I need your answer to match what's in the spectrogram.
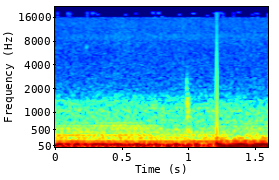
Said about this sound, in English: It's a big ass truck.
